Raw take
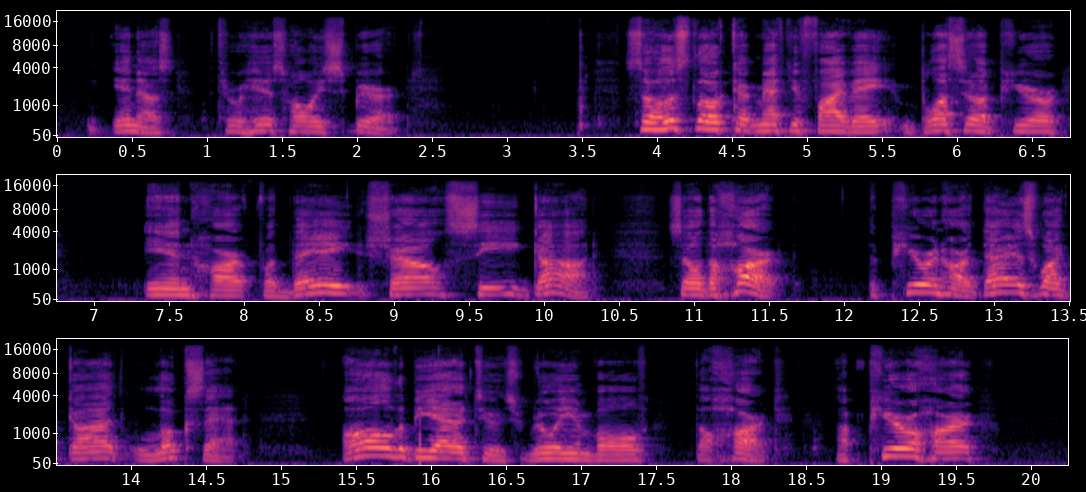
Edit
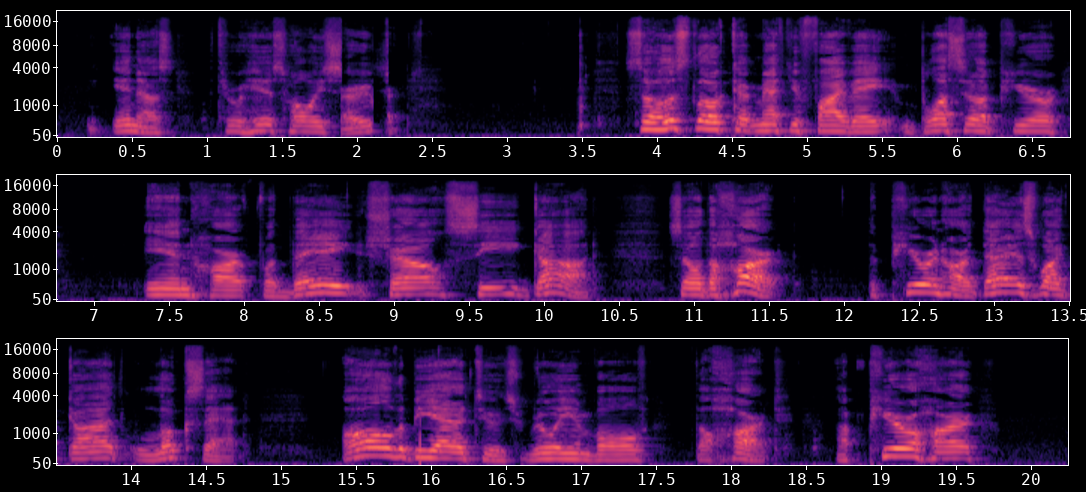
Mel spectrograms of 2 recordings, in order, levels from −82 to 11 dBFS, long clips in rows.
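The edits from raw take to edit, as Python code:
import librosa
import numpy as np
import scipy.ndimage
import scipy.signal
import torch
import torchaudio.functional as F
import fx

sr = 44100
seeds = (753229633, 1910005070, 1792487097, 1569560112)

y = fx.edit(x, sr, fx.reverse_span(start_s=1.89, length_s=0.31), tone=tone)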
